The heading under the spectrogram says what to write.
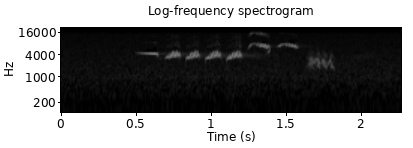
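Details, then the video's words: Common redstart singing one strophe: a thin opening whistle, four steady repeated notes, two higher slurred whistles and a short buzzy rattle at the close, against a quiet background. "The song of the Common Redstart"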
